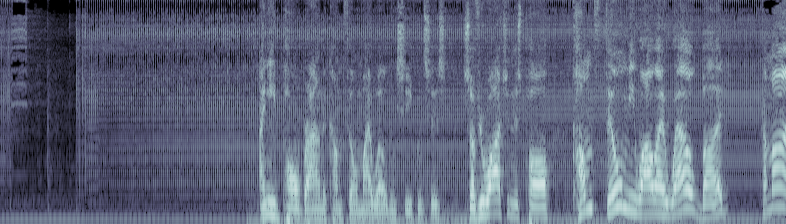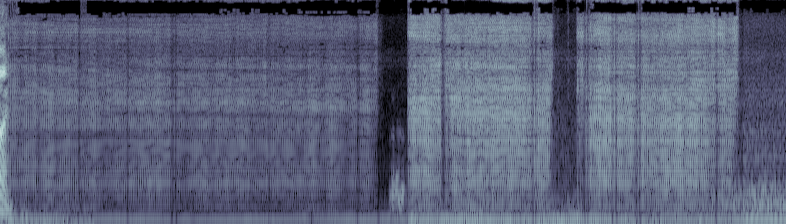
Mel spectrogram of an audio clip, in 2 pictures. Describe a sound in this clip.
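A welding arc hisses steadily.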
